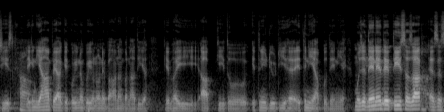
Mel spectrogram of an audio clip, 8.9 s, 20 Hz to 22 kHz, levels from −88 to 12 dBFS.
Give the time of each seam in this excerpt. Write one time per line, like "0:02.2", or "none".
none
